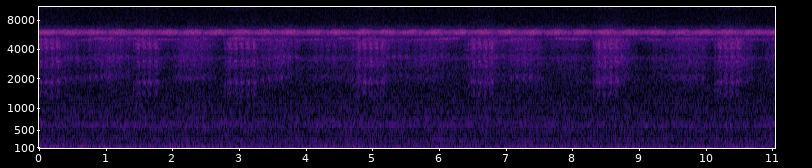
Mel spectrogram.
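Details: A fox in South Carolina captured by a trail camera, calling with a long run of scratchy, breathy barks spaced about a second apart, a continuous thin high tone behind them.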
